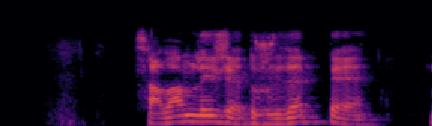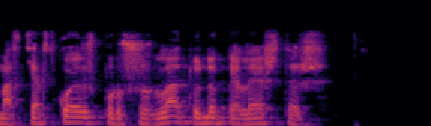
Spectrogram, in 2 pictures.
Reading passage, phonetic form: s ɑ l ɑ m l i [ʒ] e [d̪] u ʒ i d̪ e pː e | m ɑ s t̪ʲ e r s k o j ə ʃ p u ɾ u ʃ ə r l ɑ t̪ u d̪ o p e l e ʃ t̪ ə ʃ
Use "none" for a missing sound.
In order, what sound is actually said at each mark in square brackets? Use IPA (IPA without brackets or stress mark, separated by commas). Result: ʒ, d̪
